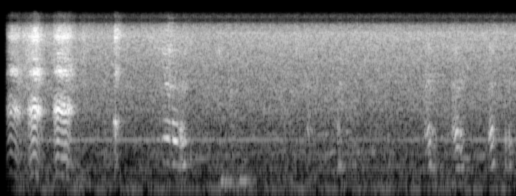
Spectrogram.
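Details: Newborn baby with oily skin, just after birth: short, high wailing cries, then quieter whimpers, with faint room noise; a normal newborn cry.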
